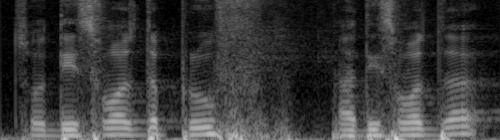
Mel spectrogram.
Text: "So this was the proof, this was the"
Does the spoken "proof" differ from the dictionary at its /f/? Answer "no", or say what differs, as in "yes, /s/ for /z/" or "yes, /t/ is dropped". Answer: no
